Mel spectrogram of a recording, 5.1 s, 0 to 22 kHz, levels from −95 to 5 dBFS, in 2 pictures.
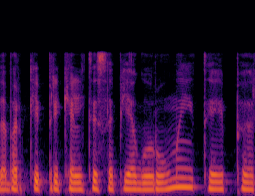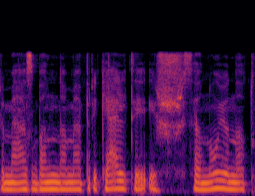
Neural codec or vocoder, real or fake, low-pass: none; real; 7.2 kHz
